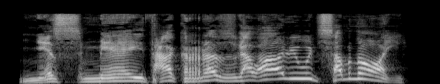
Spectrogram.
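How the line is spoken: Furious roar. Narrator (Russian): яростно взревел дядя Вернон

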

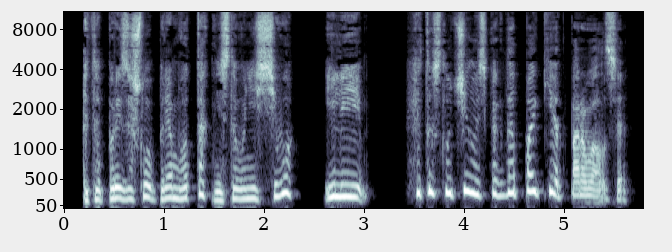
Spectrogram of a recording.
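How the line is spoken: Sobbing. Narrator (Russian): всхлипнула Лиана

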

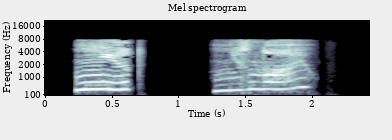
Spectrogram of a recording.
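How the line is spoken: Trembling voice. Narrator (Russian): произнесла дрожащим голосом пчелка

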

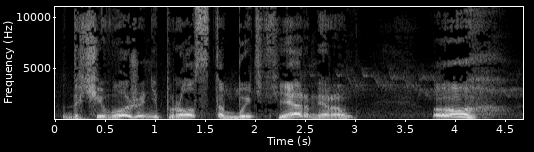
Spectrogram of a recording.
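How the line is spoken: Sighing. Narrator (Russian): вздохнул Гуфи

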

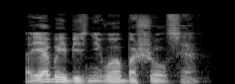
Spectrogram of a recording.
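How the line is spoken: Gloomy, muffled. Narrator (Russian): мрачно сказал Люпин из-за своей книги

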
